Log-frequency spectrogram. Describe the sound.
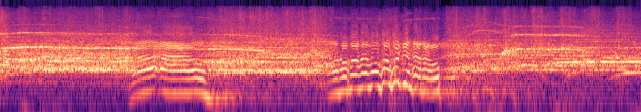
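An audience applauds and cheers loudly and steadily throughout as a vote by applause for a contestant, measured on an applause meter, with bursts of shouting and whooping voices rising over the dense clapping, and a voice briefly calls out.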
